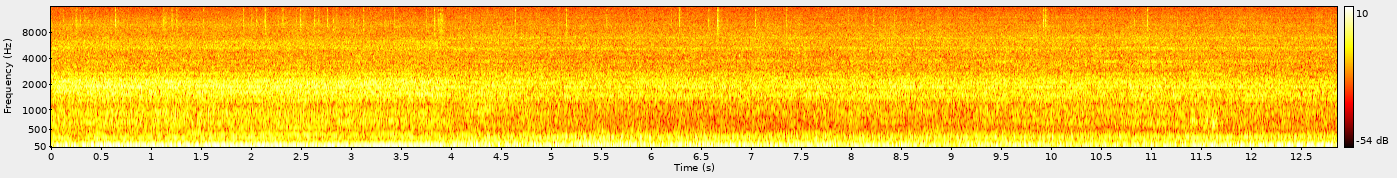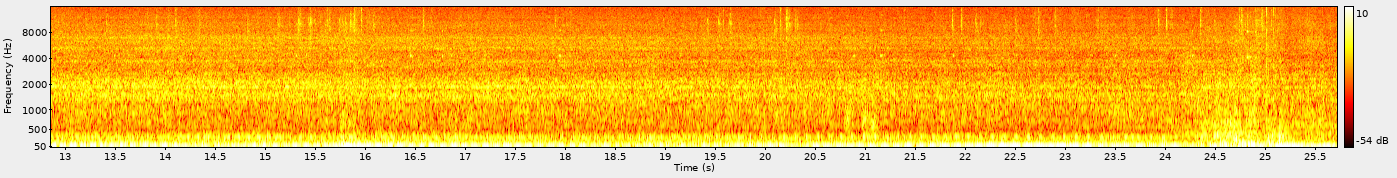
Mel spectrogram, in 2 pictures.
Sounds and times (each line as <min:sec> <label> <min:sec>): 0:00.0 Regional train arriving and departing 0:25.7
